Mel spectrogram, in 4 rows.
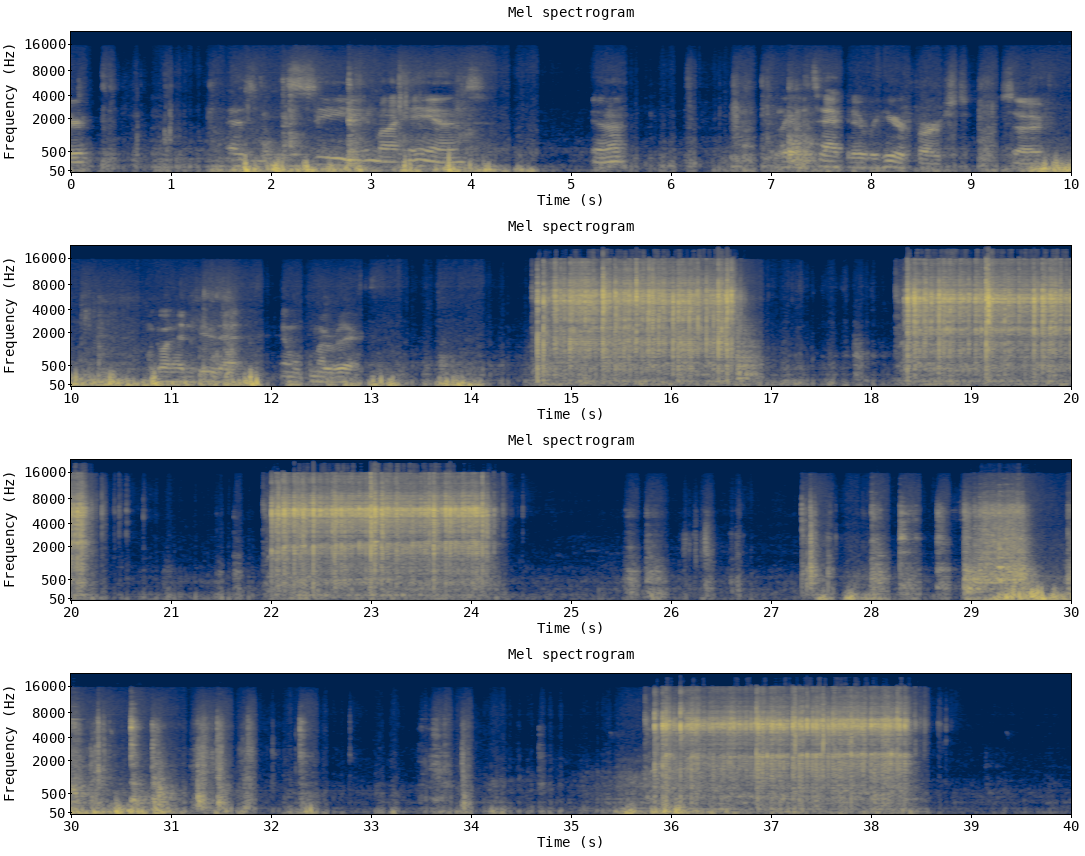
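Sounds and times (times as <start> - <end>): arc welding crackling: 14.6 - 16.8, 18.3 - 20.6, 22.0 - 24.4, 35.8 - 38.8.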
